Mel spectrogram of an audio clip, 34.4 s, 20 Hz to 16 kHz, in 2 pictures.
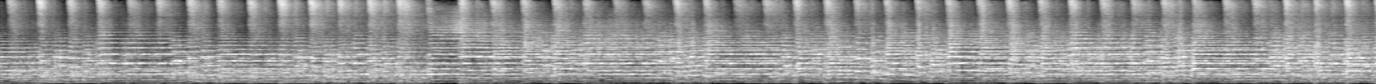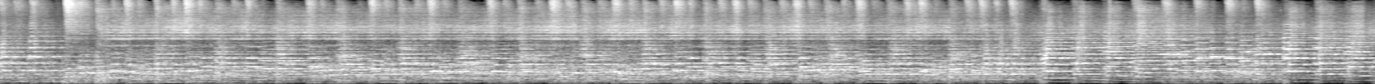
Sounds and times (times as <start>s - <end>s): Trombone: 0.0s - 34.3s.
